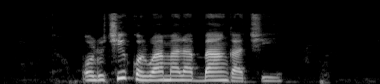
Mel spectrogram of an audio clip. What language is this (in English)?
Ganda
